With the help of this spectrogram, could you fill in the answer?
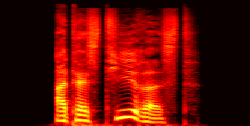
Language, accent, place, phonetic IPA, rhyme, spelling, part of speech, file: German, Germany, Berlin, [atɛsˈtiːʁəst], -iːʁəst, attestierest, verb, De-attestierest.ogg
- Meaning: second-person singular subjunctive I of attestieren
